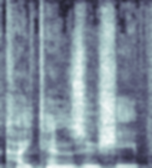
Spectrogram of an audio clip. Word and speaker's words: Kaiten Zushi: Yes, I pronounced that correctly. It's Kaiten Sushi.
